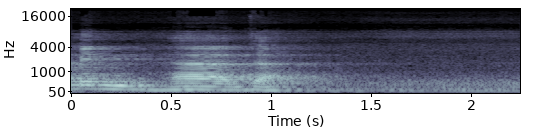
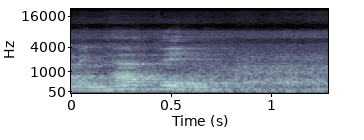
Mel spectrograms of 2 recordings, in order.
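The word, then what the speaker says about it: من هذا: Meskipun ada huruf jermin, kemudian ada hadza, tetap membacanya min hadza, bukan min hadhi. Ini malah salah kalau min hadhi, tapi min hadza.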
